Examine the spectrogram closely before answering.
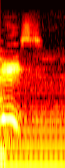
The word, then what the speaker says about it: Jace: How do you say your name? George Santa. Jace. Just say Jace.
